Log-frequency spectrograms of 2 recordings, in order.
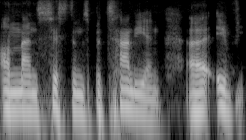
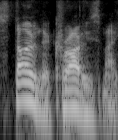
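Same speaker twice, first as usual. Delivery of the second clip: fake, put-on Australian accent with twang. Reacting to a story about an australian moderator: put-on australian accent. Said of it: "it just gives me an excuse to speak Aussie".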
